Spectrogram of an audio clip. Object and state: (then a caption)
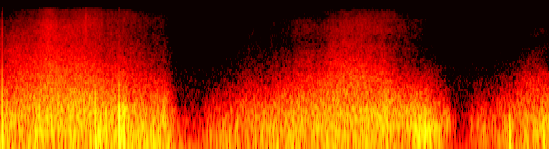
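Synthetic fur microphone windscreen being scratched. Fingertips, mostly one hand, brush and scratch a fluffy grey faux-fur windscreen on a microphone. The result is a dense, low, rumbling rustle that sounds like wind or surf, swelling and fading twice as the rubbing pauses briefly.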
